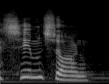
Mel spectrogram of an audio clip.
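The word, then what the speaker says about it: שמשון: Su nombre en hebreo, les digo esto porque buscando algo me apareció y dije, de ponerlo. Se pronuncia Shimshon, así que no es chino, es hebreo, Shimshon.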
